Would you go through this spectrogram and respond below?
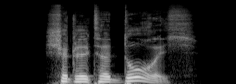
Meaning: inflection of durchschütteln: 1. first/third-person singular preterite 2. first/third-person singular subjunctive II
- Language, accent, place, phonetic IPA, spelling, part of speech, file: German, Germany, Berlin, [ˌʃʏtl̩tə ˈdʊʁç], schüttelte durch, verb, De-schüttelte durch.ogg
